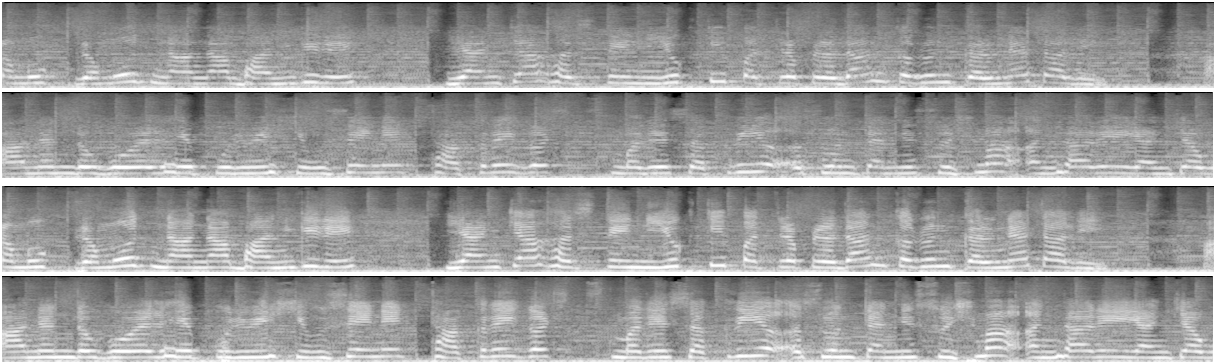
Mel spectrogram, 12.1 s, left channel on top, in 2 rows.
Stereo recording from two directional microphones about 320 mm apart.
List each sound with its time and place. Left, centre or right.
0.3 s a woman's voice: centre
